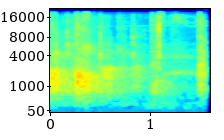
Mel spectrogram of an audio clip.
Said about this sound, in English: So, and you clap for that. I know we got one clap. That's it. I'm thankful for that.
